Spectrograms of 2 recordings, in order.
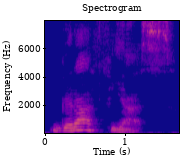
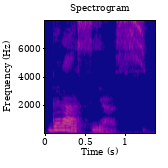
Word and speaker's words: gracias: But if you go to Spanish-speaking countries in Latin America, people do not lisp. Okay, so in Latin America, people say gracias. Both are correct. Gracias, gracias.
